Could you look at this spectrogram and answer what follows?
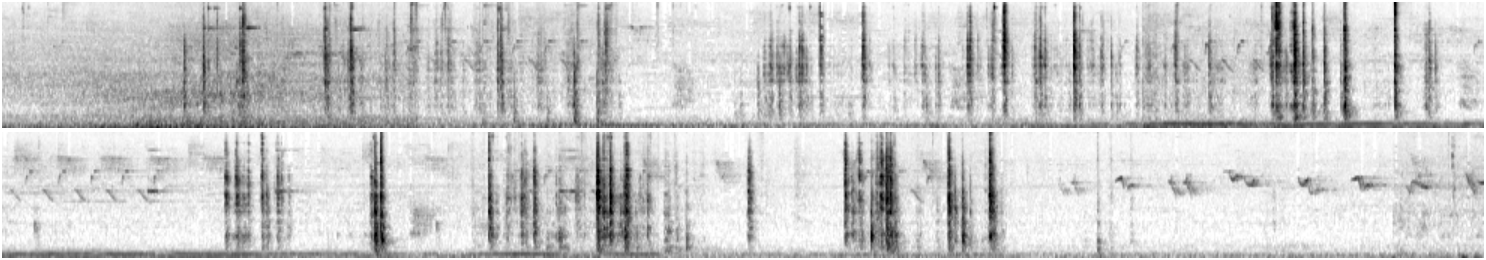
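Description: Scattered metal clinks and knocks of parts and hardware being handled and fitted in a pickup truck's engine bay. A low steady hum runs through the middle, and faint bird chirps come in near the end.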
